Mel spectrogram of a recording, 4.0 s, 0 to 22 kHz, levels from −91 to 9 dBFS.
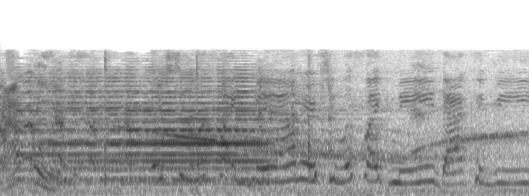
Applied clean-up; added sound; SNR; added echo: none; Motor vehicle (road) / Siren; -5 dB; none.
